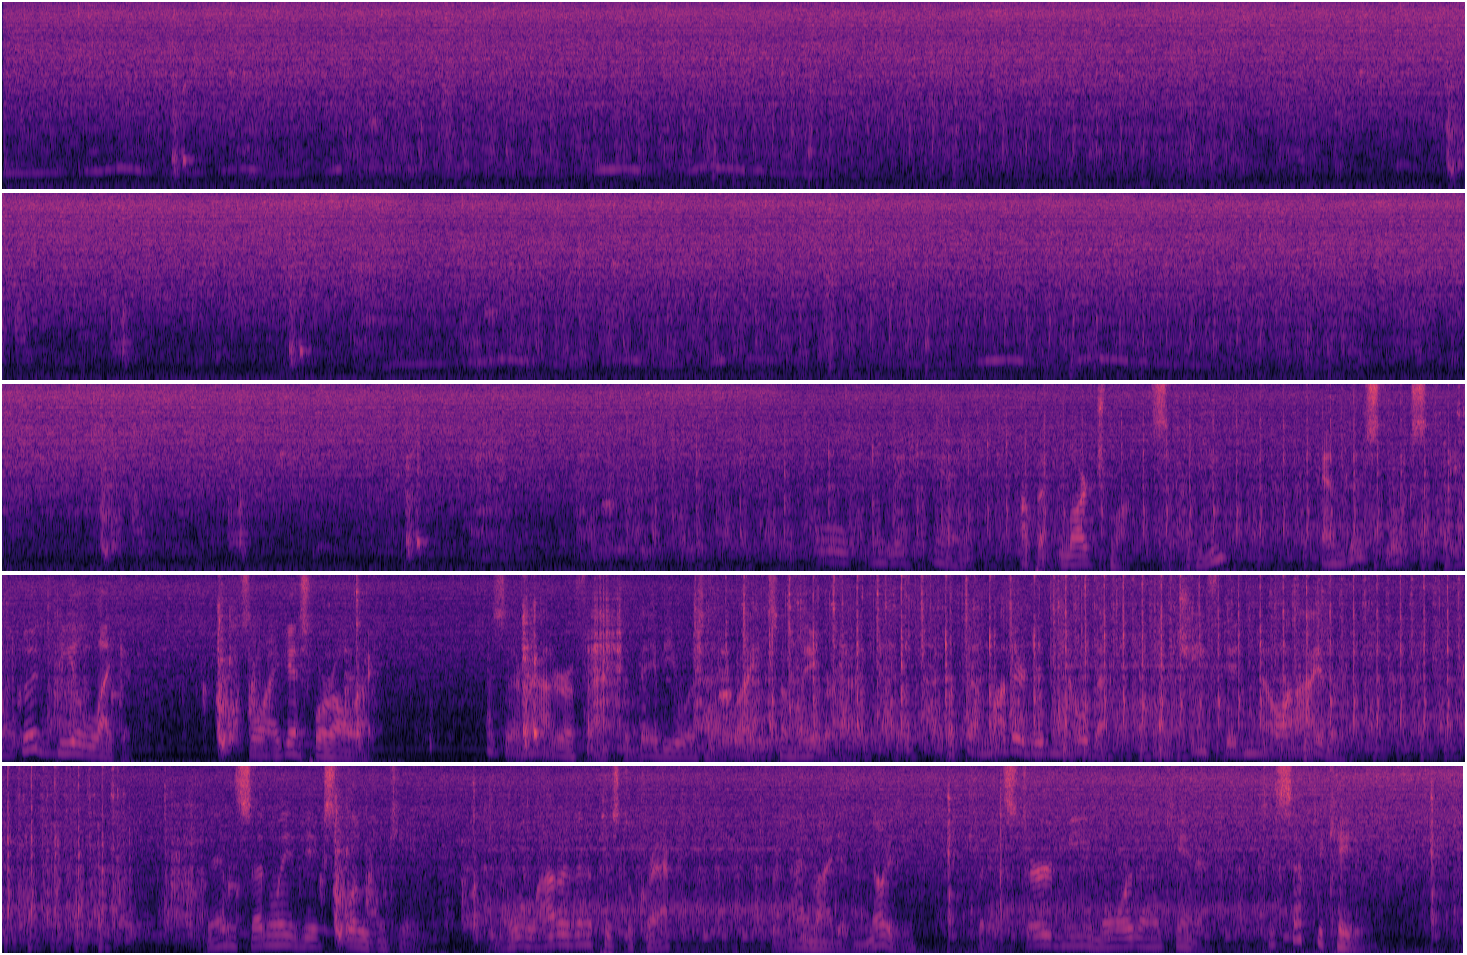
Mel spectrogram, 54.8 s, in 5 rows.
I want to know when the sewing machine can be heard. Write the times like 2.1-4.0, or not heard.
0.0-54.8.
